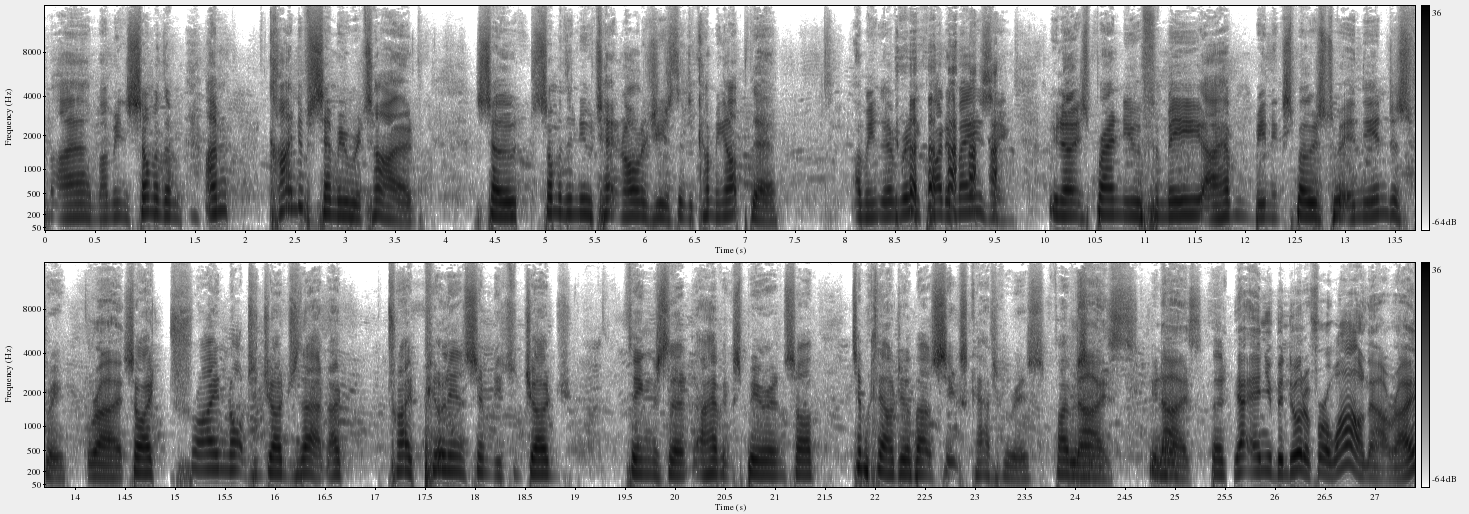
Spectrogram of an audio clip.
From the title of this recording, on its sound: Live from the 2022 World Oil Awards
